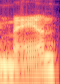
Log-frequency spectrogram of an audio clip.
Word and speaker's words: Mahon: the name of Barry Mahon. I'm pretty sure that the H is silent, and his actual name is Barry Mann, but I believe that all letters matter.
